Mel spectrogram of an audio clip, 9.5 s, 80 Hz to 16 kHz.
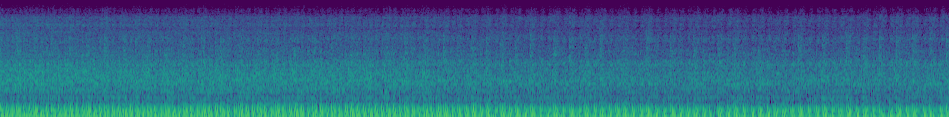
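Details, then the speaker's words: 1974 Honda CB450 twin, a restored customer bike that sat for a couple of years, runs rough and uneven at low idle with irregular pops through the carbs; ignition timing is about 20 degrees off (retarded), and the points cover was installed improperly. "the timing was way off like probably 20 degrees off that's why we were getting some pop sizes the carbs and everything"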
